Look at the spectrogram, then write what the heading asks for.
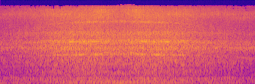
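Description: Heavy street traffic of cars and trucks rumbles in a deep steady roar that swells as a large vehicle passes and then eases slightly, with no voices over it.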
